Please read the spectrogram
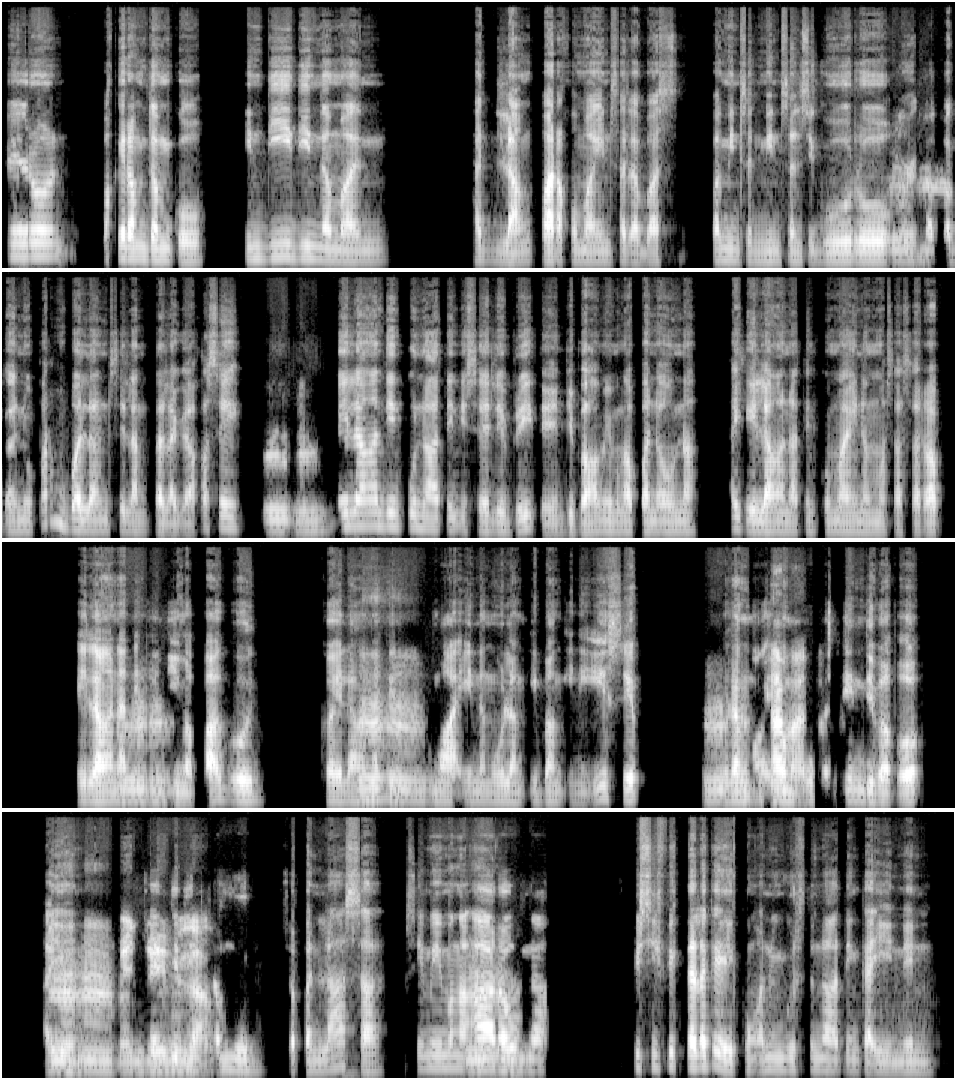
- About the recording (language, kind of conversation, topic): Filipino, unstructured, Ano ang mas pinipili mo, pagkain sa labas o lutong bahay?
- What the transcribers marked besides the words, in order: other background noise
